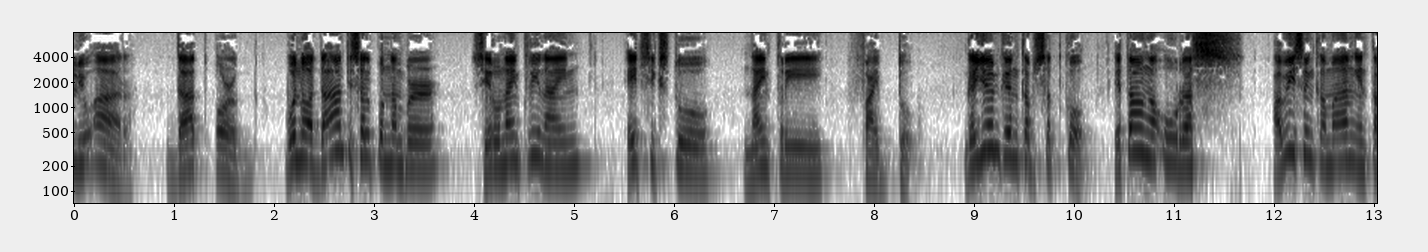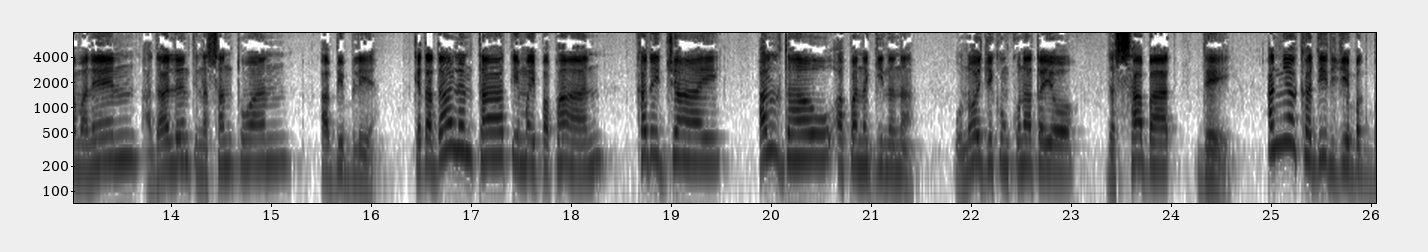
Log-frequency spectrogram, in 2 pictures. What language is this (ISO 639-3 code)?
fil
